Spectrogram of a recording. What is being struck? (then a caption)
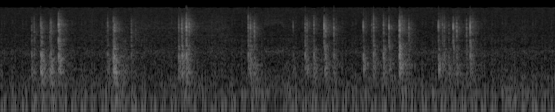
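Wooden table. Fingertips and nails tap and scratch the surface of an old, solid, dark, worn wooden craft table with paint spots. Irregular clusters of short, dry taps and bright scraping clicks rise and fall over a low, steady background hum, each tap dying away almost at once.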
